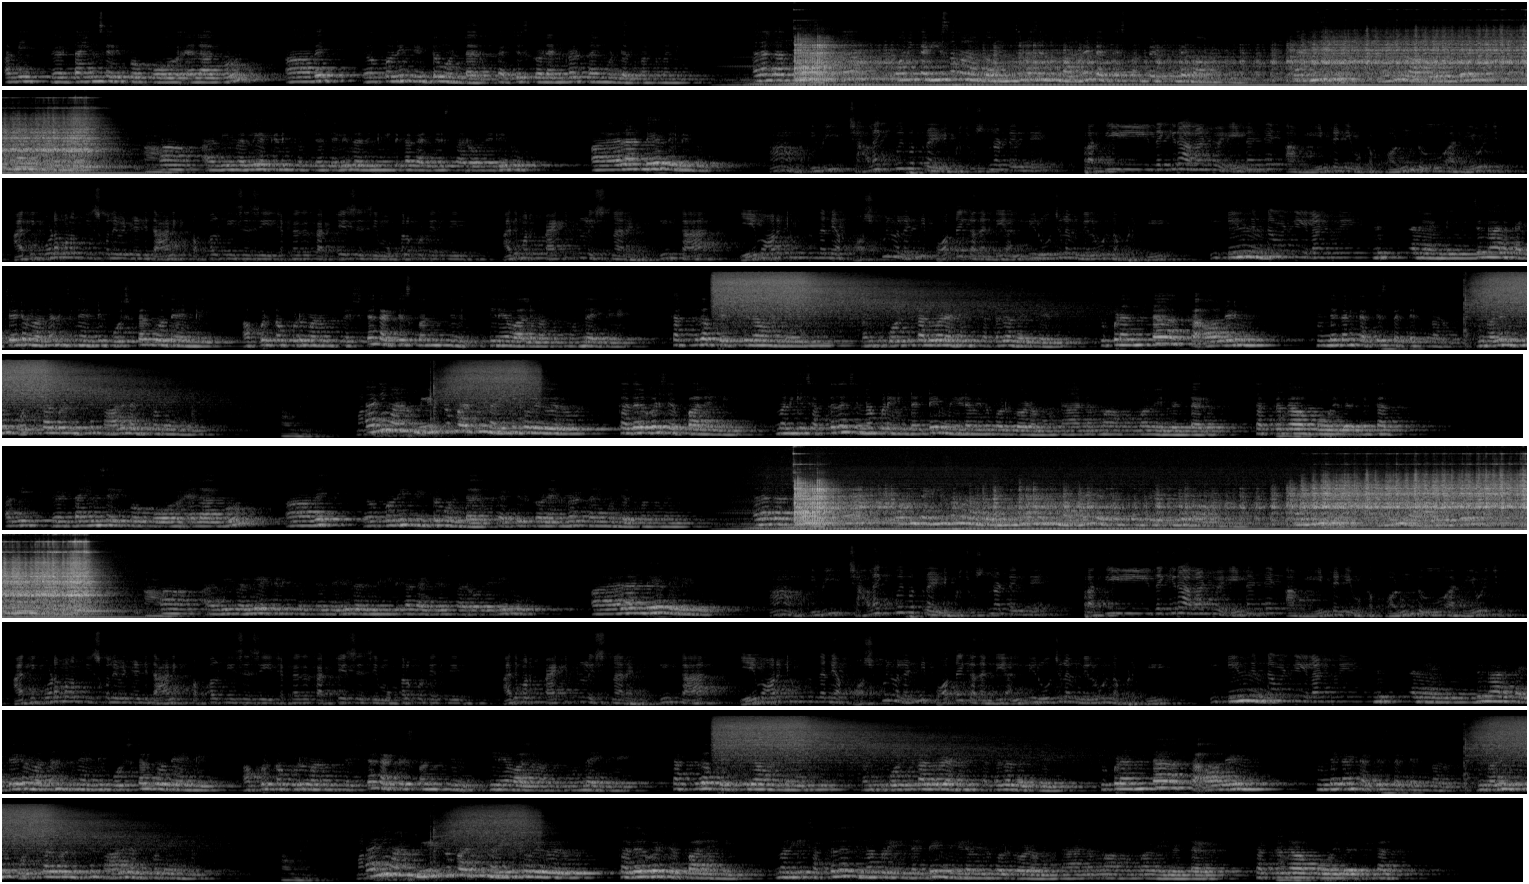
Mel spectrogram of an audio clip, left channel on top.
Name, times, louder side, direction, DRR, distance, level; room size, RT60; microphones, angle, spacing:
voice 1, 0.0-2.4 2.8-3.3 3.6-6.8 7.5-8.6 8.9-12.4 12.9-13.4 13.7-14.8 15.2-16.2 16.8-20.5 21.1-22.3 42.8-43.2 44.2-44.3 44.6-47.8 48.2-50.4 50.6-52.0 52.5-54.0 54.3-56.4 56.7-58.4 58.9-60.2 60.5-63.0 64.6-66.8 67.2-68.4 68.7-73.1 73.5-74.9, equal, 90° left, 4 dB, 7.5 m, -36 dB
voice 2, 7.4-8.3 13.0-13.5 14.1-14.6 15.5-15.9 16.7-16.9 22.9-25.7 26.1-30.3 30.6-35.1 35.5-37.6 37.9-42.1 42.6-44.1 63.8-64.1 64.5-64.9 73.7-74.0, equal, 5° right, -1 dB, 3.7 m, -48 dB
Coin (dropping), 7.6-16.4, right 6 dB, 80° right, 1.6 m, -29 dB
sound 1, 52.8-55.9 60.4-62.9 65.3-66.4, left 4 dB, 20° left, 1.7 m, -35 dB
23.5 x 16.5 x 7.5 m, 1.1 s
head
